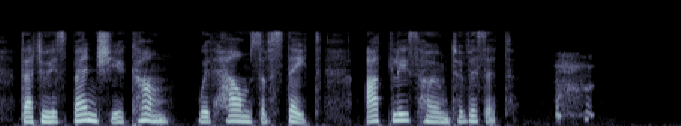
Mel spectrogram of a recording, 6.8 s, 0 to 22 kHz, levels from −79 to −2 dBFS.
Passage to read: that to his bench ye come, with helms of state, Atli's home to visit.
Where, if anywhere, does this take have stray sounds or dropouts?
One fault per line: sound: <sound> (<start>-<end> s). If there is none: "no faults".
sound: cough (5.5-6.0 s)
